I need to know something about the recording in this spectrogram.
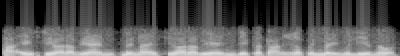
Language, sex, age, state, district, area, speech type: Sindhi, male, 18-30, Maharashtra, Thane, urban, conversation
